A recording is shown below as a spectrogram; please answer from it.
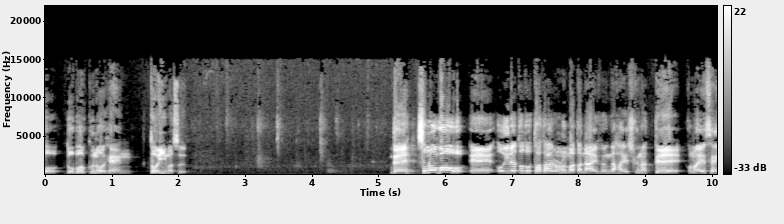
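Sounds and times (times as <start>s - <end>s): soft clicks: 2.6s - 5.0s.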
